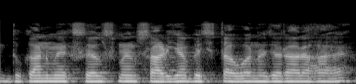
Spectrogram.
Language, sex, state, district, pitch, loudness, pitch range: Hindi, male, Jharkhand, Deoghar, 140 Hz, -17 LUFS, 135-140 Hz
